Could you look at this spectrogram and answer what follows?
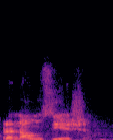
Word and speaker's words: pronunciation: Pronunciation or pronunciation?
